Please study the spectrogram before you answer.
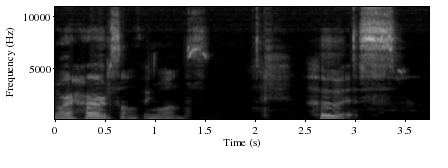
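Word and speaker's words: WHOIS: the data by a house record it is pronounced who is it's not an so look up who is records with who or other stuff so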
